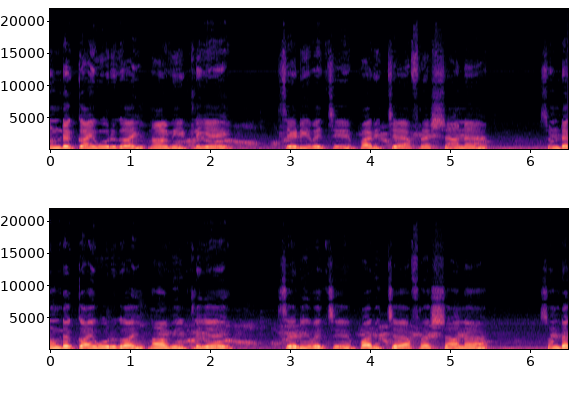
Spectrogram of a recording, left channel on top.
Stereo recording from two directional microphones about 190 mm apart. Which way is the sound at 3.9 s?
10° left (ahead or behind).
